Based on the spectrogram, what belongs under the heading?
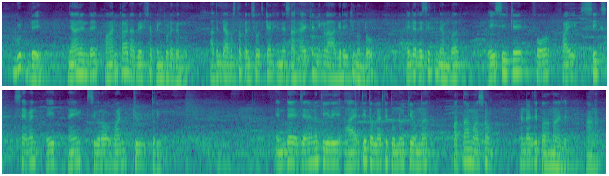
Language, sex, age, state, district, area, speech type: Malayalam, male, 18-30, Kerala, Idukki, rural, read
